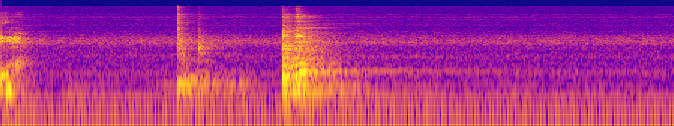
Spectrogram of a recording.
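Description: Two light metal clinks, about a second apart, as a gas-stove burner cap is handled and lifted off its burner. The second clink rings on briefly.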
